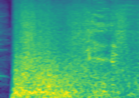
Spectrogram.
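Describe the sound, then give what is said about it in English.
A voice imitates a spray of deodorant on an armpit: one loud, abrupt hissing 'pssh' that starts suddenly and holds steady for over a second before easing off slightly. “Can I guess what it sounds like when you put deodorant on?”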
